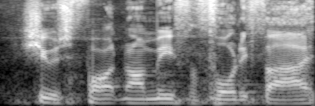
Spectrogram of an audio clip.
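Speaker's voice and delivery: normal talking voice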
